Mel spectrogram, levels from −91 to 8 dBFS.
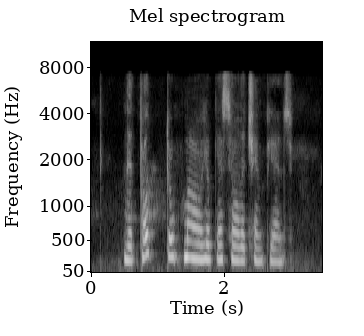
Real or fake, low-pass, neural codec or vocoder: fake; 7.2 kHz; codec, 16 kHz, 1.1 kbps, Voila-Tokenizer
